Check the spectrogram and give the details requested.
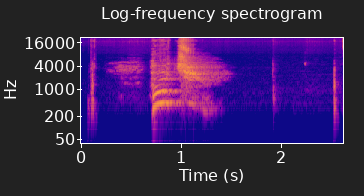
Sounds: Sneeze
